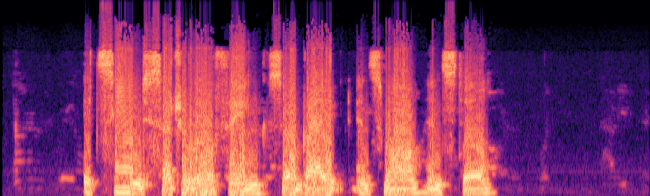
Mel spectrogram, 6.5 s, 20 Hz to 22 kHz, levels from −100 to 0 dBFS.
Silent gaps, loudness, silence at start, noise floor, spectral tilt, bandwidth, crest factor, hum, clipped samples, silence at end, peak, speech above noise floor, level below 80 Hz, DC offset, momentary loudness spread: none; -7 LUFS; 0.15 s; -59 dBFS; -4 dB/octave; over 20 kHz; 8 dB; none; 0.3%; 1.55 s; 0 dBFS; 53 dB; -24 dBFS; under 0.1%; 5 LU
